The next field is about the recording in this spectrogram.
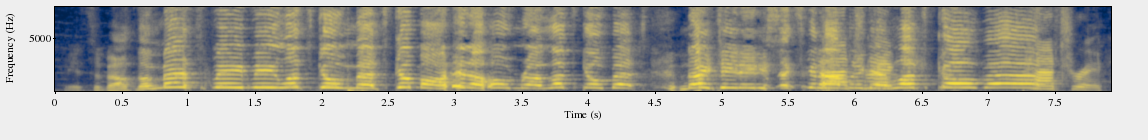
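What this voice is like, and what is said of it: Yelling loudly. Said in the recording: “why are you yelling”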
